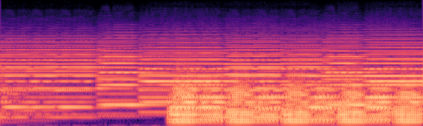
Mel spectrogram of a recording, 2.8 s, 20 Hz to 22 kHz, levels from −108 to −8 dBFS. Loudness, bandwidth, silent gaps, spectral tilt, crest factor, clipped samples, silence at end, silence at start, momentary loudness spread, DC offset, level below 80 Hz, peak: -18 LUFS; 10.5 kHz; none; -5.5 dB/octave; 16 dB; under 0.1%; 0 s; 0 s; 7 LU; under 0.1%; -48 dBFS; -2 dBFS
